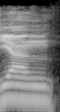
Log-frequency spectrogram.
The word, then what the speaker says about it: Yonge Street: cuz it's funny to say that so it's young young traits but young street yiou ng this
